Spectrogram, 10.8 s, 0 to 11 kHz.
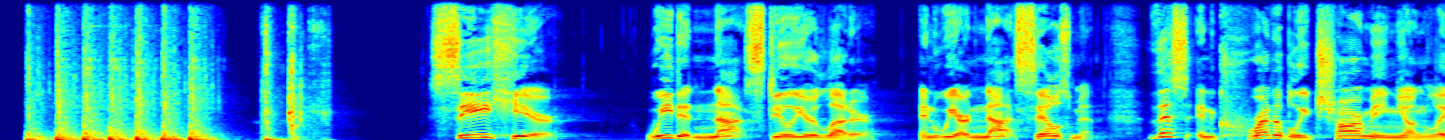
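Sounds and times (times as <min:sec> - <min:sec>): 
fist pounding heavily on a door: 0:00.2 - 0:01.8
speech: 0:03.2 - 0:04.2, 0:04.8 - 0:10.8.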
